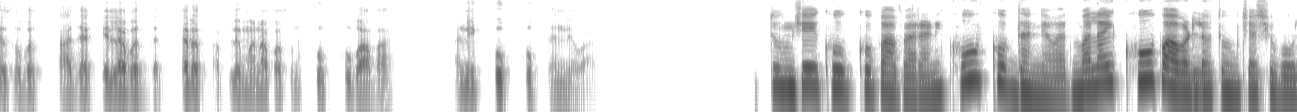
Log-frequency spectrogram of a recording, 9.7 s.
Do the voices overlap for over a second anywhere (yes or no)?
no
